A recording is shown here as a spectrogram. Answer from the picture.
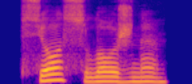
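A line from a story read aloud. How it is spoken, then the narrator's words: Strained muttering through teeth. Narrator (Russian): кое-как процедил он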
